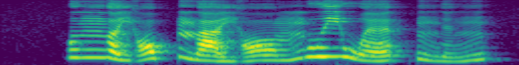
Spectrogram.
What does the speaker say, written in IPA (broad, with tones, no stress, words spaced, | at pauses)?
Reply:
ʊ˥ŋɐ˨j ɔː˥p̚n̪aː˨˩jɔː˨muː˥j wɛː˨˥t̚ŋɪ˨˥ŋ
